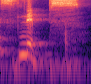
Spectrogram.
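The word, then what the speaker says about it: SNPs: Known as commonly इसे pronounce करते हैं स्निप्स। इसको एसए पीस नहीं बोलते। इसको स्निप्स कहते हैं।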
